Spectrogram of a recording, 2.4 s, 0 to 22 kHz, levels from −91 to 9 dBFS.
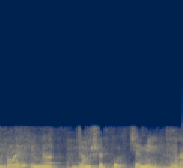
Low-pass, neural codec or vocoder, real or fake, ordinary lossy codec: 5.4 kHz; codec, 44.1 kHz, 2.6 kbps, SNAC; fake; none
